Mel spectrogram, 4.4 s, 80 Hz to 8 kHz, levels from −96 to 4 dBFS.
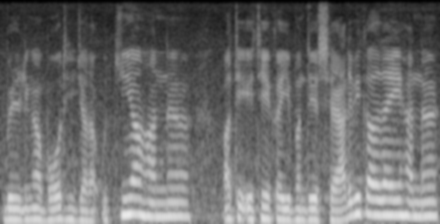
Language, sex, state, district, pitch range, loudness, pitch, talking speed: Punjabi, female, Punjab, Kapurthala, 140-185 Hz, -13 LUFS, 150 Hz, 215 wpm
